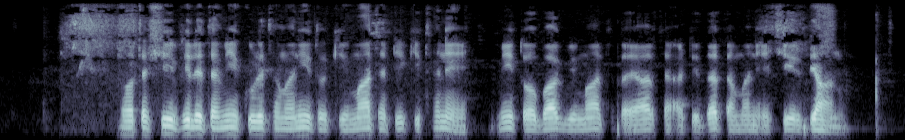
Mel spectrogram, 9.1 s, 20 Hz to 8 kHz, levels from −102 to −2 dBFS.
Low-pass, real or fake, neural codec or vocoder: 7.2 kHz; real; none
